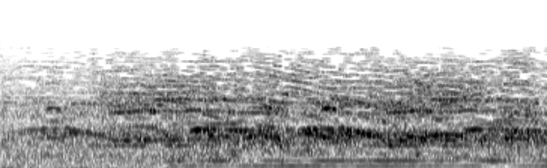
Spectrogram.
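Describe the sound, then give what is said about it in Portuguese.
A dense crowd of many voices clamoring and shouting together, calling on Pilate to release a prisoner, a continuous loud babble with no single voice standing out, plus a steady low hum underneath. “A multidão veio e começou a pedir que, como era o costume, Pilatos libertasse um preso.”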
